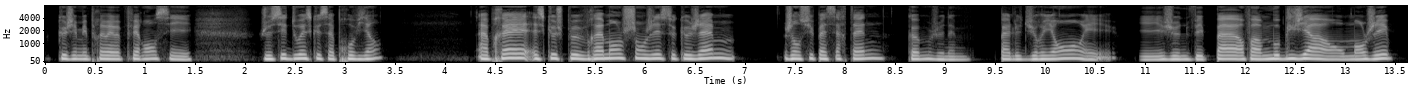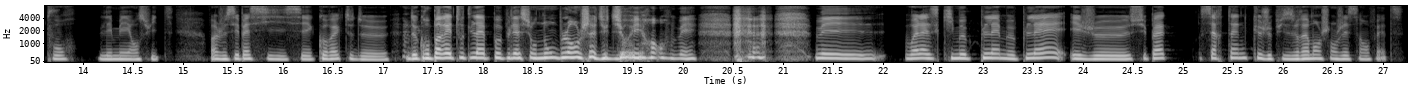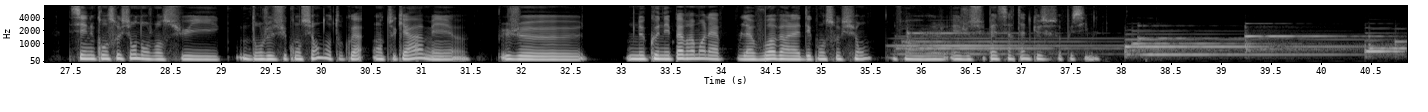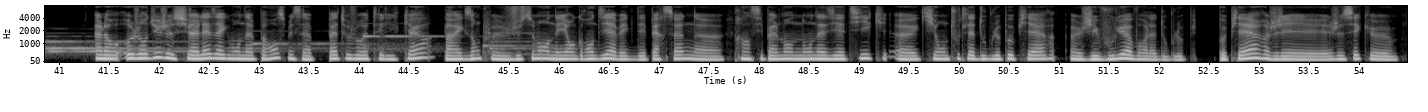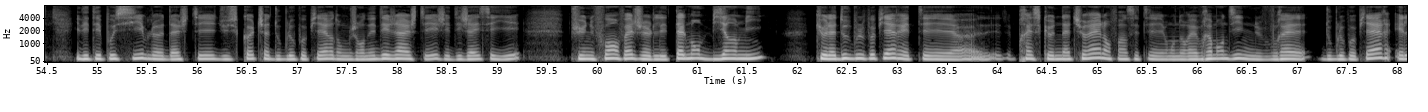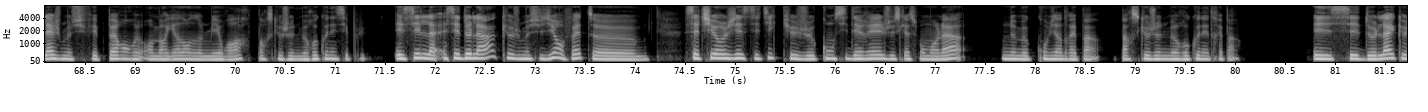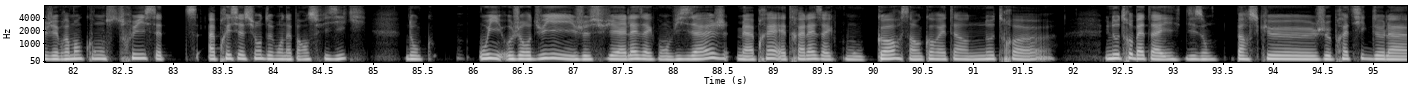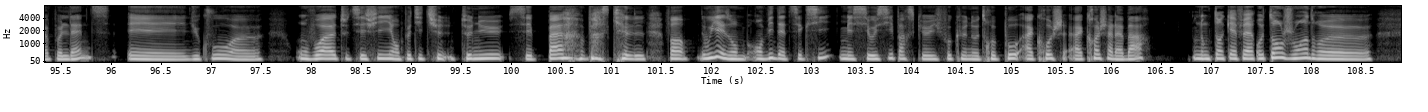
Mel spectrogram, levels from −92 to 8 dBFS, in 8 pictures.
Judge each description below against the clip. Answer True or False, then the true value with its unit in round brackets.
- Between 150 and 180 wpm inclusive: False (200 wpm)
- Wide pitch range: False (2.9 semitones)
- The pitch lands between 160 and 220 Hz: True (190 Hz)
